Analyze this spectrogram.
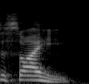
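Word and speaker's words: açaí: So it's acai. – Yeah. – Is how you say it.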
